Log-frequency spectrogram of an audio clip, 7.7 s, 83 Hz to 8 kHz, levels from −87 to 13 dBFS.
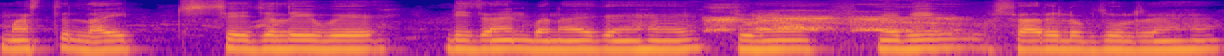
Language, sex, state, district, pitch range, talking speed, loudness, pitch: Hindi, male, Chhattisgarh, Sukma, 145-155 Hz, 135 wpm, -14 LUFS, 150 Hz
